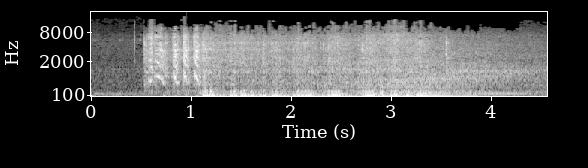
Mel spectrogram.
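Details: BMW K1200S that won't start without throttle and won't idle when the throttle is released: a short crank burst, then an uneven, stumbling run that dies within seconds; hard starting, cause unclear.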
